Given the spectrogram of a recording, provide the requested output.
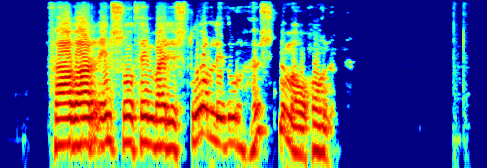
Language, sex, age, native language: Icelandic, male, 70-79, Icelandic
